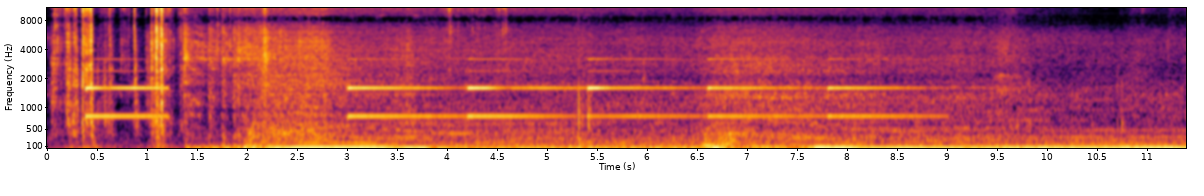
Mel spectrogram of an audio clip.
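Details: 2015 Toyota Venza on start-up: loud metallic buzzing rattle from under the rear of the car over the idle, from a loose rear exhaust heat shield, first suspected as the differential; repaired DIY.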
